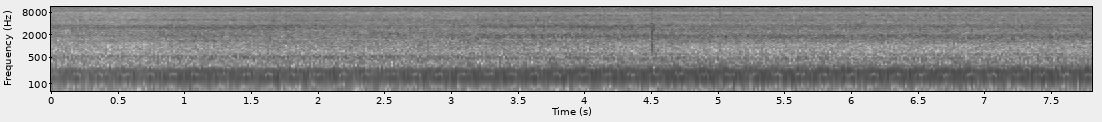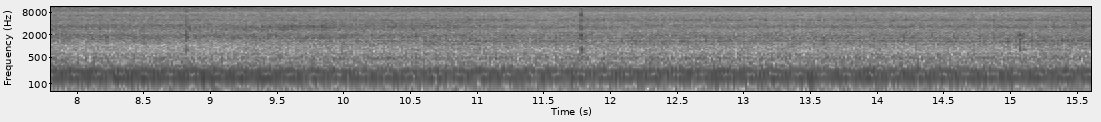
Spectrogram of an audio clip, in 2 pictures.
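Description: A pulse motor generator with a reed switch and trifilar coils, fed 31 volts, runs at about 1,150 RPM, giving a steady electric hum with a faint rhythmic whir that stays constant throughout.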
